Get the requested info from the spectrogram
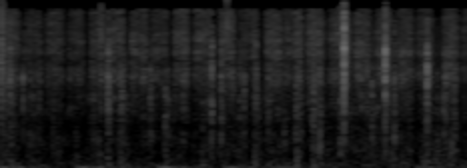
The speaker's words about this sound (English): And I just lie it on top and then take a pencil and then just rub it and do a rubbing. Just like that.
